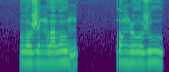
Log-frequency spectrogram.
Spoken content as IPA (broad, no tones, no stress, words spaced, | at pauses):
lˠoʐeŋlˠɛlˠuŋ | ɾɔŋɭoːʐu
